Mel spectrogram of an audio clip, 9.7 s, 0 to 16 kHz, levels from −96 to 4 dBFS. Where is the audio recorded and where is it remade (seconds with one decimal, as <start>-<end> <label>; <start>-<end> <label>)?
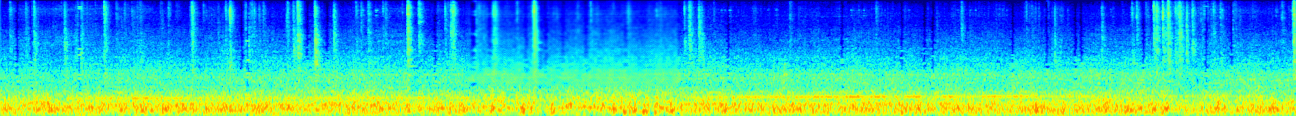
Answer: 0.0-3.5 recorded; 3.5-5.1 remade; 5.1-9.7 recorded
